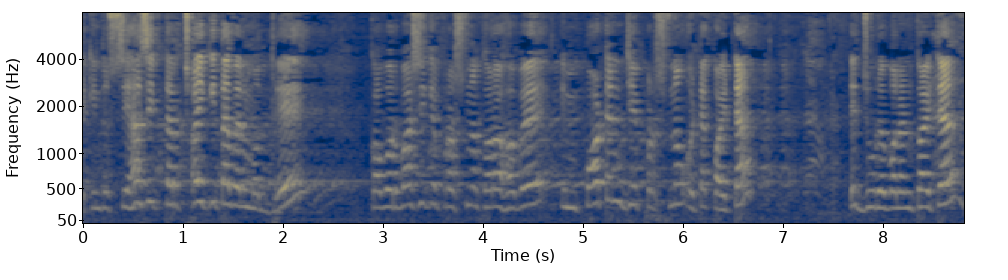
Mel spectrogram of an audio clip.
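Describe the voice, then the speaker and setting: A man's voice: very high-pitched, fairly bright tone. A man preaching a sermon at a religious gathering, calling out to the crowd and chanting Arabic phrases. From West Bengal, India. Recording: echoey public-address sound.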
